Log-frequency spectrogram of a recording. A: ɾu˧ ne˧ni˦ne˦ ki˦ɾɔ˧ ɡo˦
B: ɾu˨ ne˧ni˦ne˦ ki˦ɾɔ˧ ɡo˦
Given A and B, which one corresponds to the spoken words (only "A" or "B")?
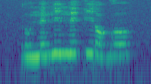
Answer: B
